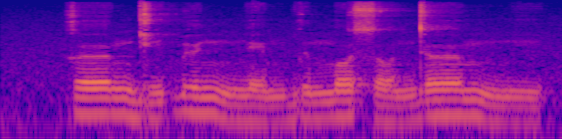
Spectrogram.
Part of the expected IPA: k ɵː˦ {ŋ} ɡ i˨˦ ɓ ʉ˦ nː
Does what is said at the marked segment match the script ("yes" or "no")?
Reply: yes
